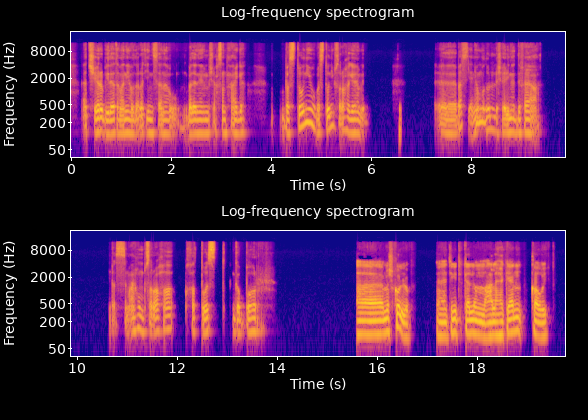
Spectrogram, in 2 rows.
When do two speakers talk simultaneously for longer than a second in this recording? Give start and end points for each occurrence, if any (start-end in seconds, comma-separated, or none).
none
